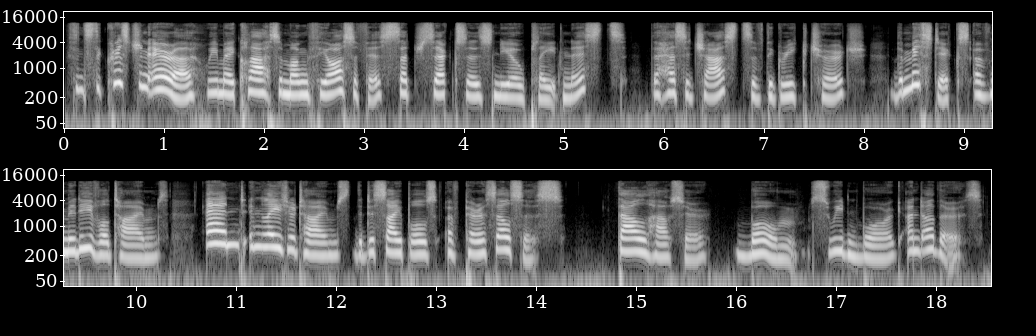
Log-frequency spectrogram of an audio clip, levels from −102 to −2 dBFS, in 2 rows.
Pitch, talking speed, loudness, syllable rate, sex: 235 Hz, 125 wpm, -19 LUFS, 4.0 syllables/s, female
